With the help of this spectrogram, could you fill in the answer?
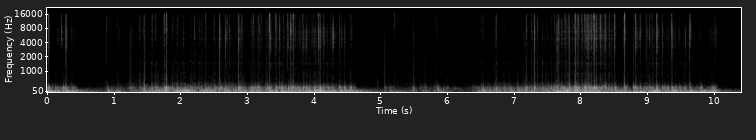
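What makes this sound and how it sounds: Long almond-shaped nails on both hands scratch continuously over a large, hollow metal mesh microphone grille. The result is a dense, boomy low rumble with quick, irregular scratchy ticks on top. It swells twice, dipping briefly in the middle before fading at the end.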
